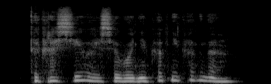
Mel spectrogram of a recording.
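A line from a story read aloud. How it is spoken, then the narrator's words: Whispered in her ear. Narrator (Russian): шепнул князь ей на ухо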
